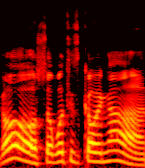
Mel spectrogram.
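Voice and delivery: put-on vague German or Austrian accent. Retelling a scene from episode four, imitating Zemo's German-like accent. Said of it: "I don't know what accent he has".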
